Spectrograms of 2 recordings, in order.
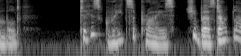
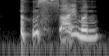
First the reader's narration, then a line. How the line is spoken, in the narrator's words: she gasped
